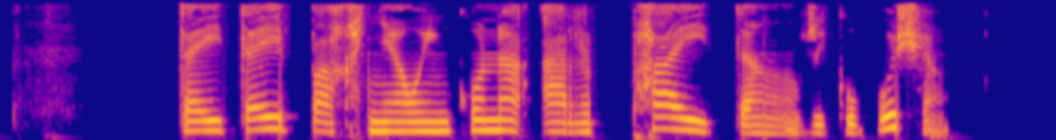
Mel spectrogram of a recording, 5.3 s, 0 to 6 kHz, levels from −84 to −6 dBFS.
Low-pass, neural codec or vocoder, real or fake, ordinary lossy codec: 5.4 kHz; none; real; MP3, 48 kbps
